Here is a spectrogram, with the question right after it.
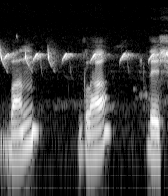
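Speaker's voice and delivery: "বাংলাদেশ" very slowly as ban, gla, desh; syllable by syllable. Shown as a demonstration. Teacher confirming three syllables to student, "বাংলাদেশ" slowly split ban-gla-desh. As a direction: pause after each part of "বাংলাদেশ". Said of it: "কয়টা syllable".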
